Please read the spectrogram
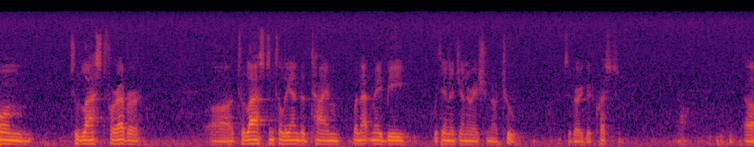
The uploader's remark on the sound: at this 1984 PEN America panel on the Nuclear Threat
